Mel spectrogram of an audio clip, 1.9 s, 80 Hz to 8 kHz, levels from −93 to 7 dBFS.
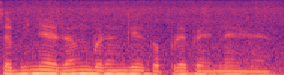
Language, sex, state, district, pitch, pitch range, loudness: Hindi, male, Arunachal Pradesh, Lower Dibang Valley, 130 Hz, 115-135 Hz, -13 LUFS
